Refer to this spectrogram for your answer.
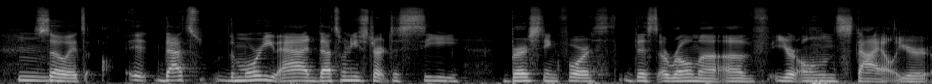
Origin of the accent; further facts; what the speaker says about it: South Carolina, United States; I'm from South Carolina.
